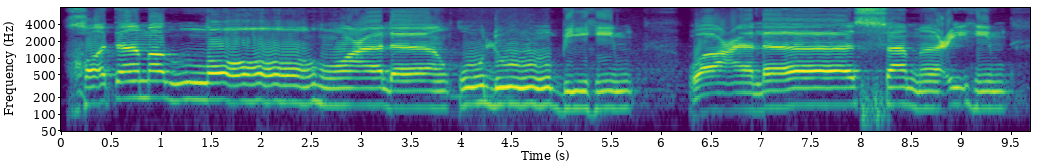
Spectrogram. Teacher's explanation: اللہ کے لام سے پہلے زبر ہے تو اس لیے یہاں پہ موٹا کریں گے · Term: لام موٹا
